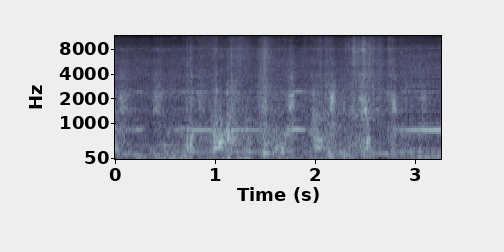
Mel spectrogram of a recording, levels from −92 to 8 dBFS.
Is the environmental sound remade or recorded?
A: remade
